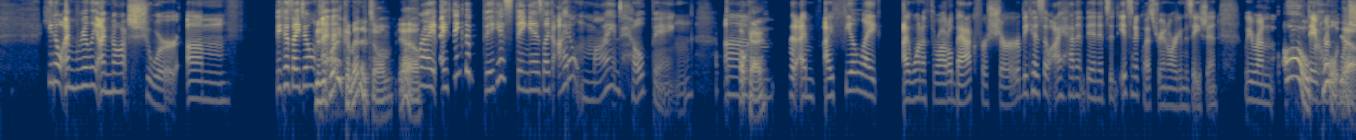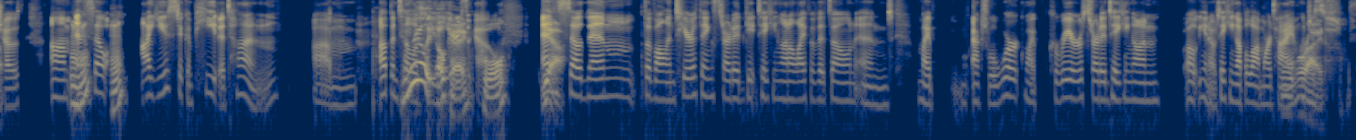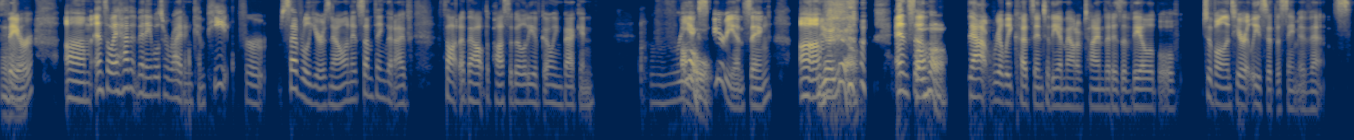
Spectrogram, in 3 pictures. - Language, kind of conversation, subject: English, advice, How can I get my hard work recognized when I feel unappreciated at work?
- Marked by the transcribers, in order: tapping; other background noise; laugh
